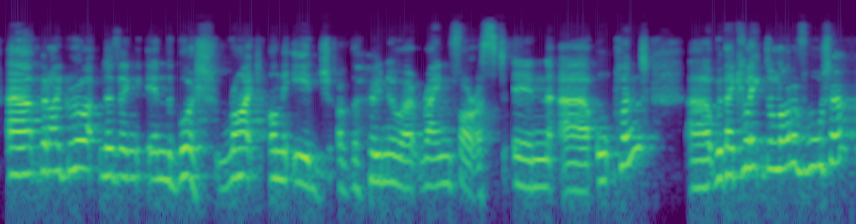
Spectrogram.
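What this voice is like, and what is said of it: New Zealand accent, somewhat Australian-sounding. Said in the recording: “My accent might sound Australian, but I am actually a New Zealander. But I do live in Australia. So, yeah, not surprising. I sound a bit Aussie.”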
